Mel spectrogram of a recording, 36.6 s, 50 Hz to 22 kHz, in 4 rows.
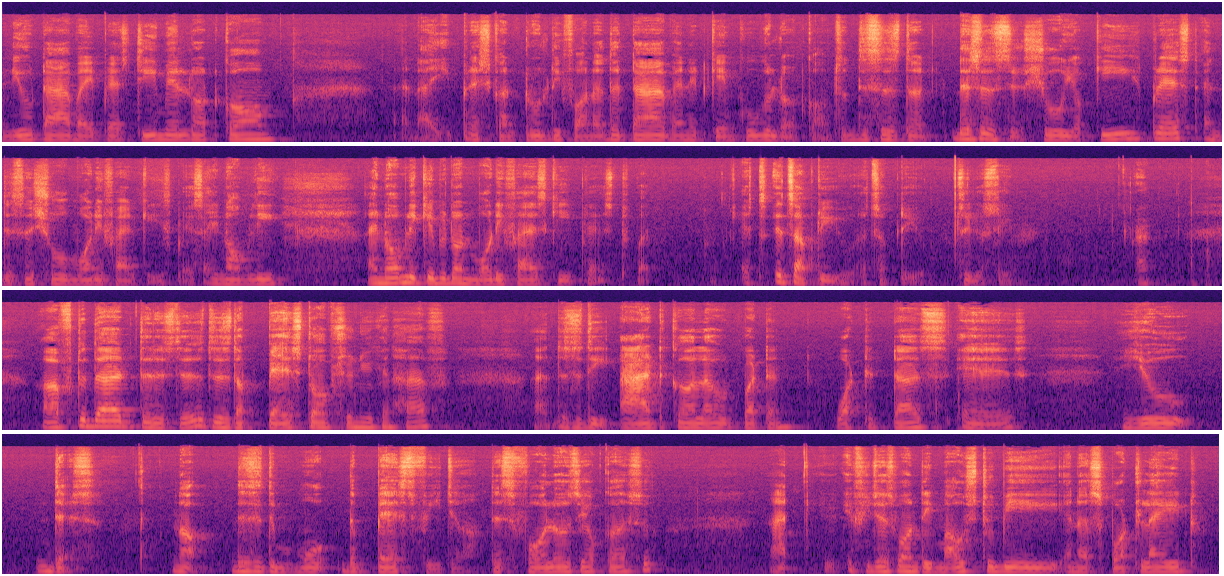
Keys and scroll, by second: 0.0-1.5 typing, 3.1 super+t, 4.8-6.2 typing, 20.9 super+t, 21.2-22.0 typing, 22.1 super+t, 27.8 super+t, 35.8-36.5 typing.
